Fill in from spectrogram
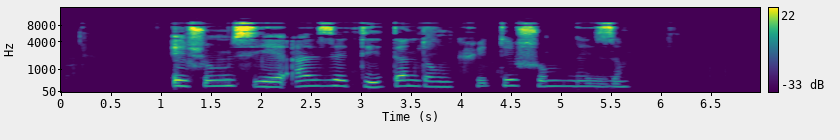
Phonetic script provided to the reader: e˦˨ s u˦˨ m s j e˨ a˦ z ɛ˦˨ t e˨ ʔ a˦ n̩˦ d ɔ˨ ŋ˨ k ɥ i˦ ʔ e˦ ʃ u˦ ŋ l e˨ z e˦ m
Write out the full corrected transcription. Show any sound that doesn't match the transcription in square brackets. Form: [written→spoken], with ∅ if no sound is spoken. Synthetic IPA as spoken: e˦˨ [s→ʃ] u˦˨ m s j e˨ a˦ z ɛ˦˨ t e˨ [ʔ→t] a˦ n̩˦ d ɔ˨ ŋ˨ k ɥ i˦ [ʔ→t] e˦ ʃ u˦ [ŋ→m] l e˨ z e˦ m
